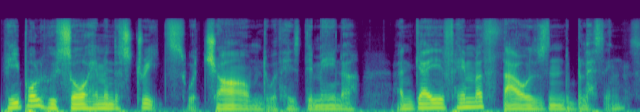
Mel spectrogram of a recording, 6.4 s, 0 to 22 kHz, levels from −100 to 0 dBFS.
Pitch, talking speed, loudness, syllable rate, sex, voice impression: 95 Hz, 180 wpm, -19 LUFS, 4.3 syllables/s, male, masculine, middle-aged, powerful, raspy, mature, wild, lively, strict, intense, slightly sharp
